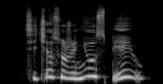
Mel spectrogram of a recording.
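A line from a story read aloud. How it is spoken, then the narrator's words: Sobbing. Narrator (Russian): всхлипывает она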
